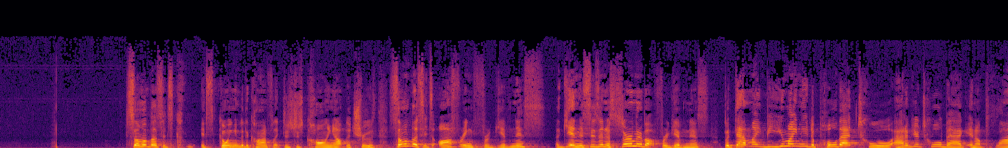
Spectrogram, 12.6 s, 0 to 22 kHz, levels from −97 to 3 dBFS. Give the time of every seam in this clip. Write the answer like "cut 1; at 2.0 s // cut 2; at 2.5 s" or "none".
cut 1; at 6.9 s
